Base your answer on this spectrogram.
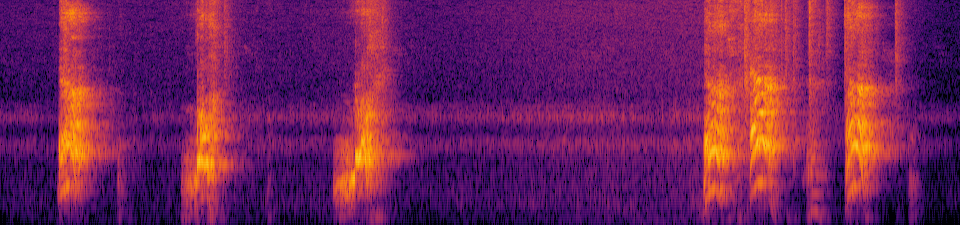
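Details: Pomeranian yapping: three single high barks about a second apart, a quiet gap with a low faint hum, then a quick run of three more barks.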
